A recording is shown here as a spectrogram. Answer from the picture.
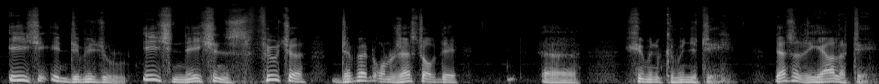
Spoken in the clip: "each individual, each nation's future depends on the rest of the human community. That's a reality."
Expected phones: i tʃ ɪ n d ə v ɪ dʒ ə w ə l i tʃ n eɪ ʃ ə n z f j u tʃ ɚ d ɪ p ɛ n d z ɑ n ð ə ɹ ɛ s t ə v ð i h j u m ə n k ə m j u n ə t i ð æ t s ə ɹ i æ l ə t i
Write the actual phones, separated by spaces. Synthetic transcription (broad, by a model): i tʃ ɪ n d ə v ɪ dʒ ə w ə l i tʃ n eɪ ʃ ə n s f j u tʃ ɚ d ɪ p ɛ n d ɑ n ɹ ɛ s t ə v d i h j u m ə n k ə m j u n ə t i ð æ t s ə ɹ i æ l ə t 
